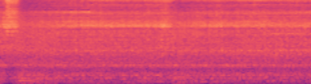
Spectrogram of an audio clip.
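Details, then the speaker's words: Carbureted AMC Jeep engine, all emission devices still connected, just started on choke: even steady idle with constant gravelly whirr from the spinning air pump; engine itself normal. "Every emission device is still hooked up on this car. And you actually hear the air pump spinning. That's what that gravelly sound is."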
